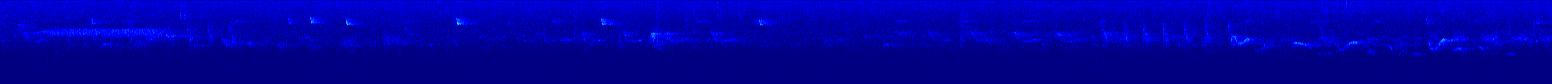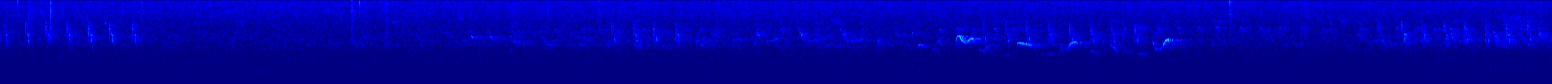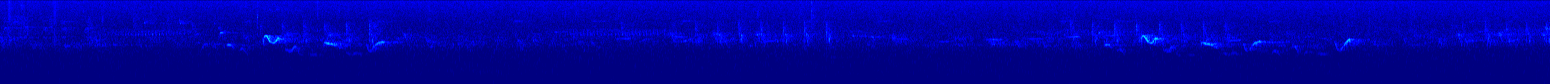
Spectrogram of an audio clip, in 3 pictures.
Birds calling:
Gray-backed Camaroptera (Camaroptera brevicaudata), Cape Robin-Chat (Cossypha caffra), Chestnut-throated Apalis (Apalis porphyrolaema)

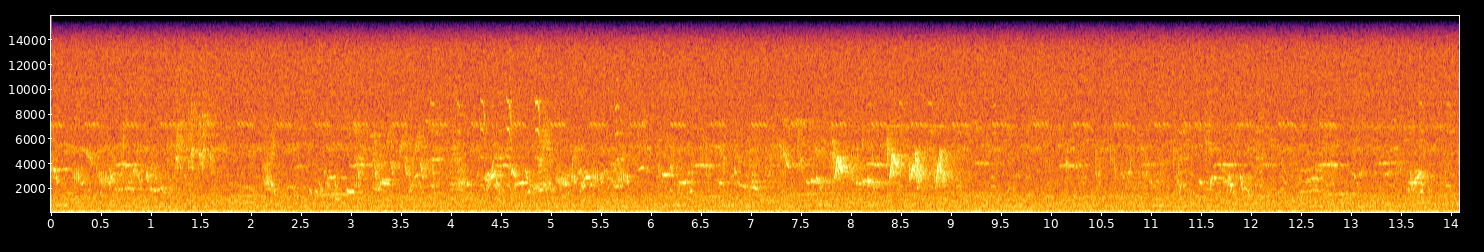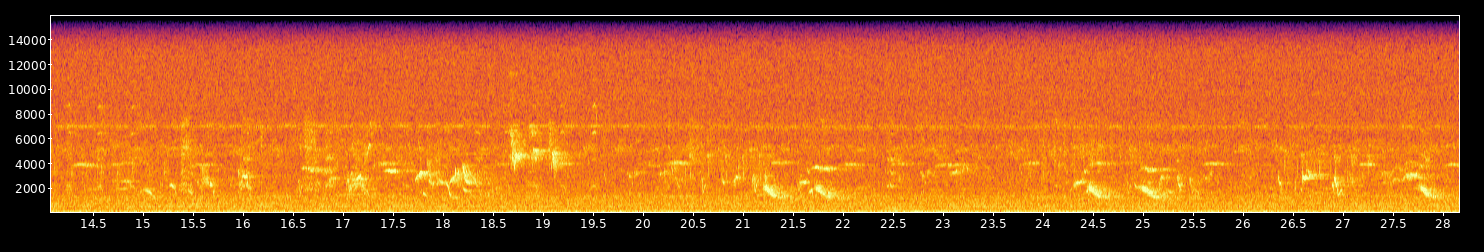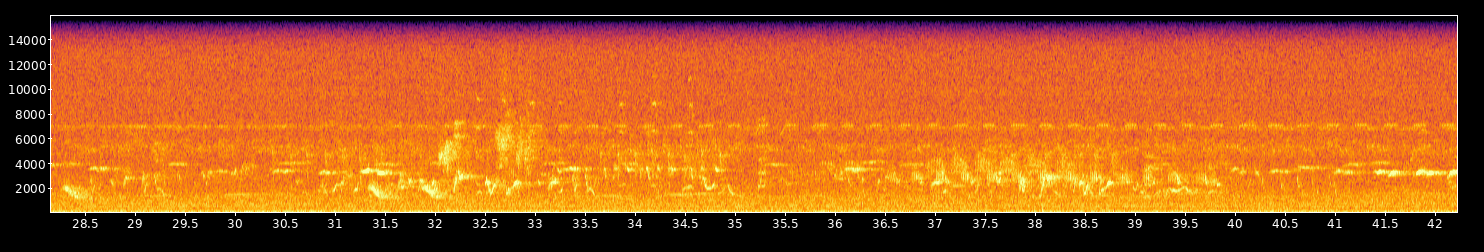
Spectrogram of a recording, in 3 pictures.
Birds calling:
Yellow-breasted Apalis (Apalis flavida), Common Bulbul (Pycnonotus barbatus), Slate-colored Boubou (Laniarius funebris)

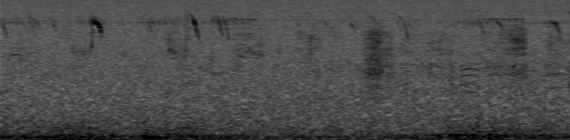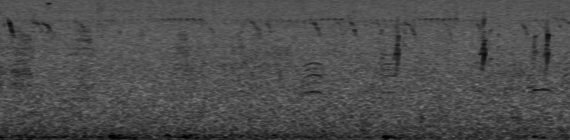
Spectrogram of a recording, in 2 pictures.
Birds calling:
Western Yellow Wagtail (Motacilla flava), Egyptian Goose (Alopochen aegyptiaca)

